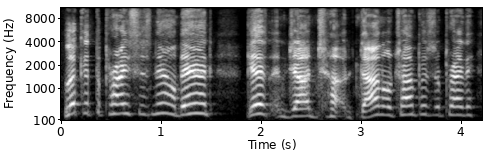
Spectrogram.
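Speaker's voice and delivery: high mock whining; imitating dad's complaint. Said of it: "he was like".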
